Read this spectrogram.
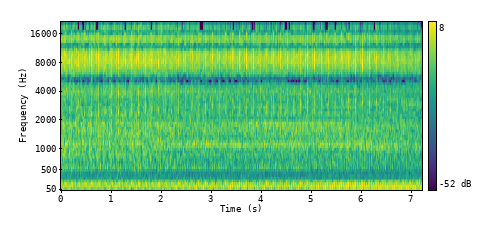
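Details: Freshly rebuilt, bored-over 3.9L V6 swapped into a Jeep JK, second start after install: steady low idle with a light regular tick near four per second; oil pressure light on, no pressure.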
